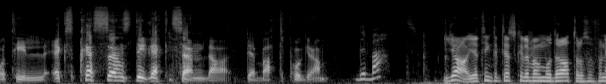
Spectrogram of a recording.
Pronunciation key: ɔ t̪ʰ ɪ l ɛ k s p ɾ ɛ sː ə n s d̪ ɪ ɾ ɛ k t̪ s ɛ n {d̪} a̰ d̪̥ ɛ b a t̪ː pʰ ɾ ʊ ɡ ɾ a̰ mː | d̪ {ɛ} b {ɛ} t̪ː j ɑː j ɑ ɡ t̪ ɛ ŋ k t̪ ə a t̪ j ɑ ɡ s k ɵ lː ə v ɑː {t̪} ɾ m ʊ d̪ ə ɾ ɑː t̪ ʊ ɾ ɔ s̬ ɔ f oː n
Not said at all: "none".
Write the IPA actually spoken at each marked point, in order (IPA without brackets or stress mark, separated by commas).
d̪, ɛ, a, none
